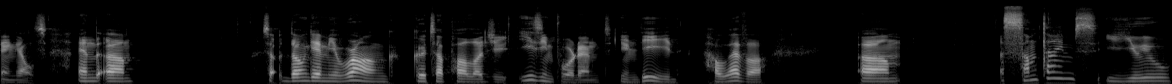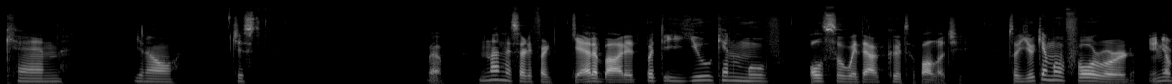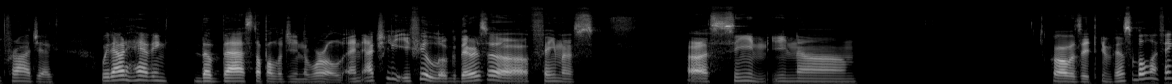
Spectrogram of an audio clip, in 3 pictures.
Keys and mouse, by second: 3.6 s, 9.3 shift+middle click, 10.1 middle click, 10.5 middle click, 10.9 middle click, 11.2 shift+middle click, 12.2 g, 14.6 shift+middle click, 15.1 ctrl+r, 17.7 middle click, 17.9 middle click, 18.3 shift+middle click, 18.8 middle click, 19.3 ctrl+r, 22.1 ctrl+r, 24.3 middle click, 25.1 middle click, 25.4 middle click, 25.9 shift+middle click, 26.4 middle click, 29.4 shift+middle click, 30.2 ctrl+r.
